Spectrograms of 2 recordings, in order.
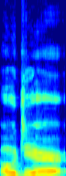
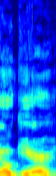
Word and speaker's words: Ogier: It's like, what the heck happened over in Seanchan, where like in the Westlands, the Ogier or the Ogier, you're pronouncing it differently.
